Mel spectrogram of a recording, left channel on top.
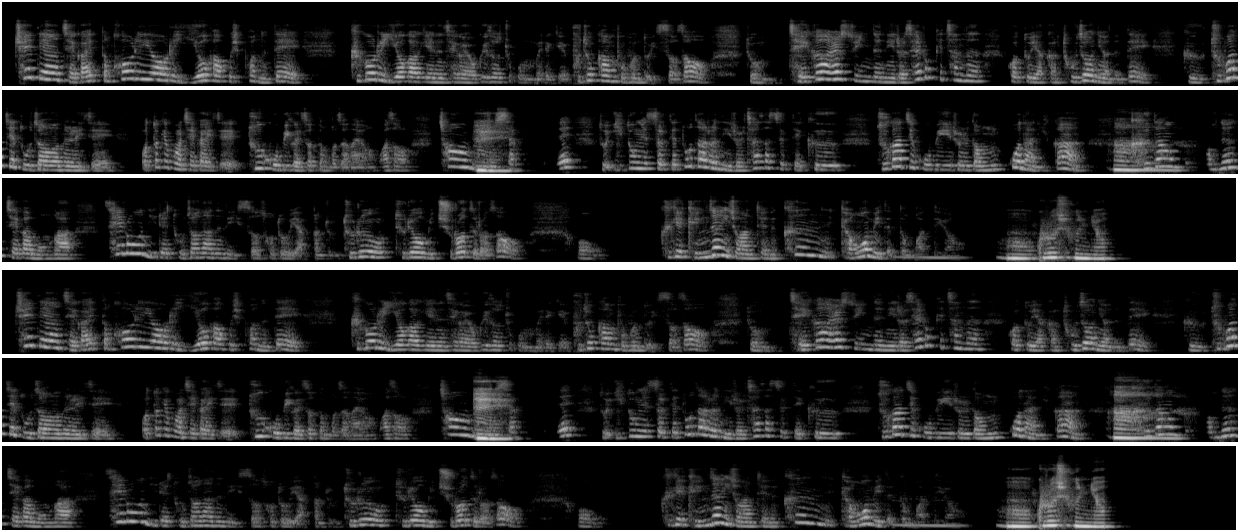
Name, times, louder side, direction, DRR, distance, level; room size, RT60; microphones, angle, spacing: voice 1, 0.1-13.4 14.0-17.4 17.9-24.1 24.4-30.7 31.3-34.3, left 2 dB, 80° left, 1.4 m, -31 dB
voice 2, 17.1-17.5 23.5-24.1 33.9-34.3 34.7-35.8, right 4 dB, 60° right, 0.6 m, -19 dB
6.3 x 3.1 x 2.3 m
head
